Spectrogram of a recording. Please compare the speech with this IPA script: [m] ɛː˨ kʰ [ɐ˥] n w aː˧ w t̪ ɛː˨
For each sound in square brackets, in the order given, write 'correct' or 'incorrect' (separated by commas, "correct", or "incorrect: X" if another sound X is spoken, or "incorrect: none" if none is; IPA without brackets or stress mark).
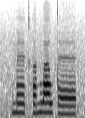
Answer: correct, incorrect: ɐ˨˧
